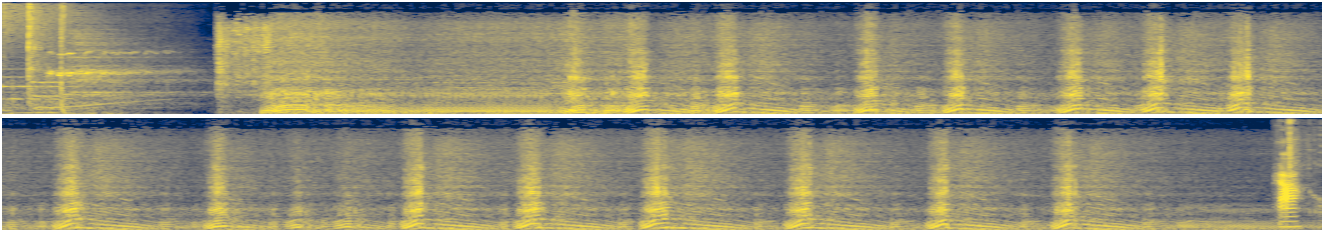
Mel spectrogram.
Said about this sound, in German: Ich würde schon fast sagen, die Profis erkennen wohl, dass es ein Porsche ist. Ja, wahrscheinlich schon. Ja, doch, ich glaube schon. Also so hoch dreht eigentlich sonst kaum noch ein Auto.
